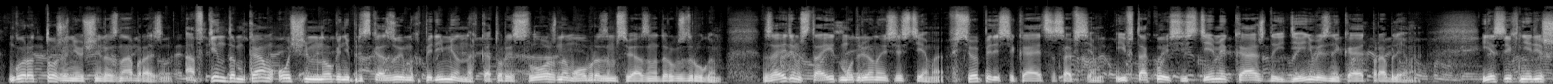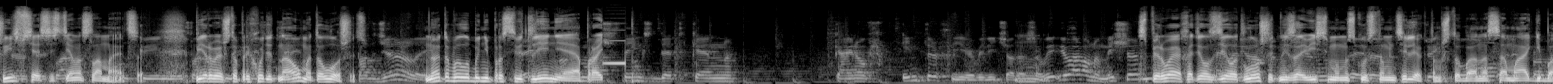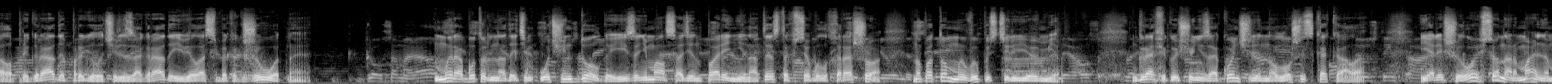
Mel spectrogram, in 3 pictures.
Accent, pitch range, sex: native, 95-140 Hz, male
